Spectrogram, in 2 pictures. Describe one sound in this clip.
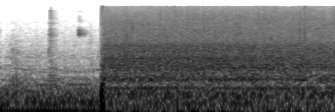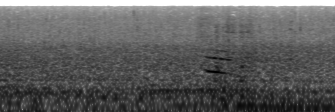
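Rain hisses steadily on the road.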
